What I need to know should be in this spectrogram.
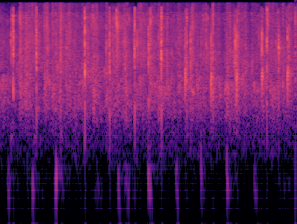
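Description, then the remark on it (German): Steady applause from a group, many overlapping claps forming a dense, even patter with a few sharper hand claps standing out, moderately loud and with no voices. “also erstmal Applaus.”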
